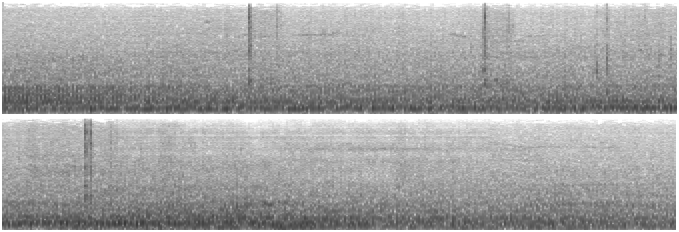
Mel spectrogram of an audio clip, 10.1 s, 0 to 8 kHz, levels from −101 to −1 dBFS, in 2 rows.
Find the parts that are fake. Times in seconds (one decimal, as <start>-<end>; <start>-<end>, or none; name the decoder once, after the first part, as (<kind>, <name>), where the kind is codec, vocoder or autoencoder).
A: 5.9-8.7 (codec, HILCodec)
